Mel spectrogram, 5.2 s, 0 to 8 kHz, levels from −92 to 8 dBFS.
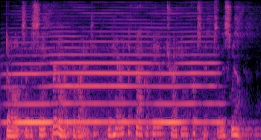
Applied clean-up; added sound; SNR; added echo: none; Bowed string instrument; -3 dB; reverberation time 1.8 s.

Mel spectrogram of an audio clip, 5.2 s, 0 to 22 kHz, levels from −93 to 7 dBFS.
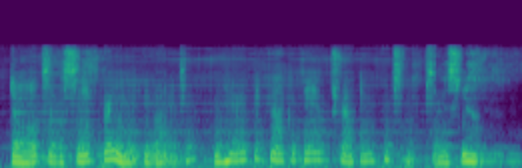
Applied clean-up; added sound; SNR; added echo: neural separator model SepFormer DNS4.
